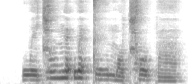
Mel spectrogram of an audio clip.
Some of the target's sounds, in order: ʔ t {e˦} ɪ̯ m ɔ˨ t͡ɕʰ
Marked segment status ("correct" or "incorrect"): correct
